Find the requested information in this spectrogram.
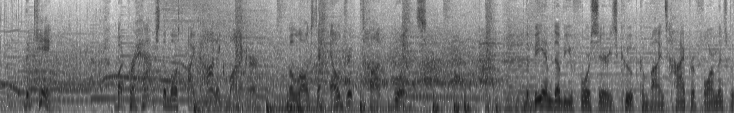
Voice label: long form narration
